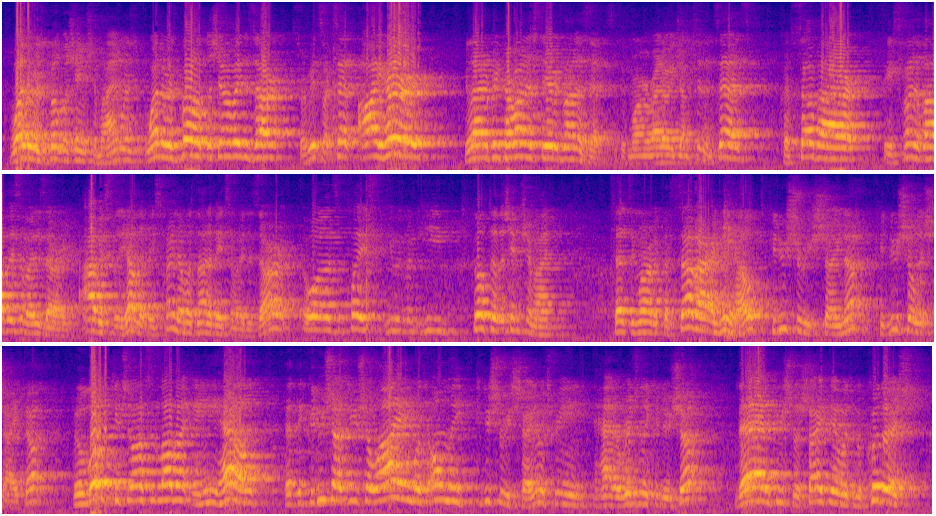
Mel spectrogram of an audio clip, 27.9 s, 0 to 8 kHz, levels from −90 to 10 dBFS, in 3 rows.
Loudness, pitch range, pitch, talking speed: -11 LUFS, 200-245 Hz, 225 Hz, 200 wpm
